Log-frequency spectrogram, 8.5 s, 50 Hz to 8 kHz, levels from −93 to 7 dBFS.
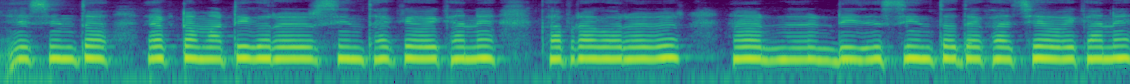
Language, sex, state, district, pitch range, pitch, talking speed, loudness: Bengali, female, West Bengal, Purulia, 230-235 Hz, 230 Hz, 105 wpm, -13 LUFS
